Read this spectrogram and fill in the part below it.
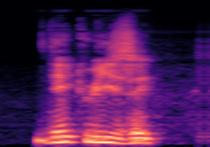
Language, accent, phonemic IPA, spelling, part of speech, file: French, Canada, /de.kɥi.ze/, décuisez, verb, LL-Q150 (fra)-décuisez.wav
- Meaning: inflection of décuire: 1. second-person plural present indicative 2. second-person plural imperative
